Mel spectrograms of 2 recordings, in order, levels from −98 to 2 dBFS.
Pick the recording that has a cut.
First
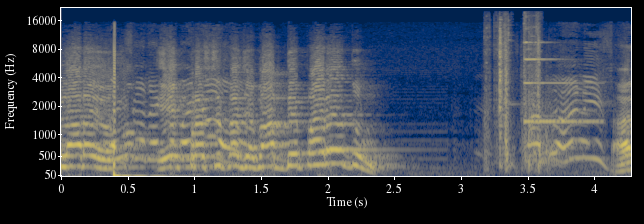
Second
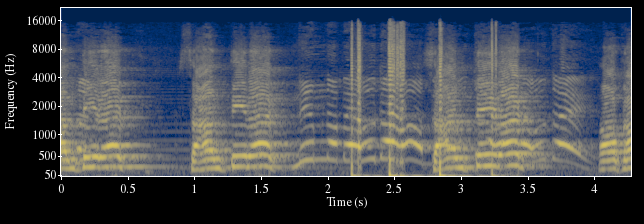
first; 1 cut; at 3.3 s

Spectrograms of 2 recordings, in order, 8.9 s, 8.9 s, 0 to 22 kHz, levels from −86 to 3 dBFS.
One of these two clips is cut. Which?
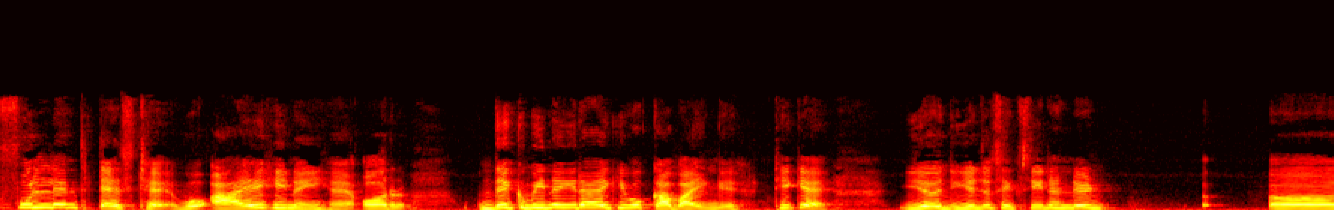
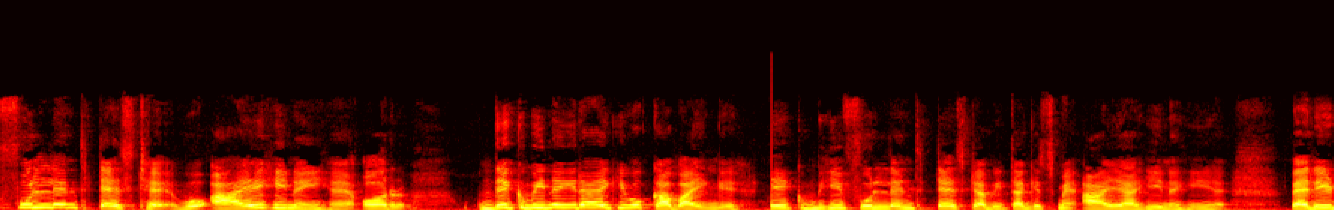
second; 1 cut; at 5.1 s

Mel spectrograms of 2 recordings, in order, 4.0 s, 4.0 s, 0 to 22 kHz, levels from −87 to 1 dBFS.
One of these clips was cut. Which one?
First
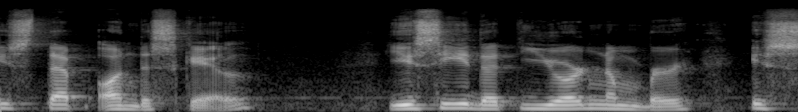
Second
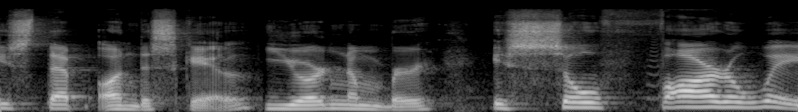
second; 1 cut; at 1.3 s

